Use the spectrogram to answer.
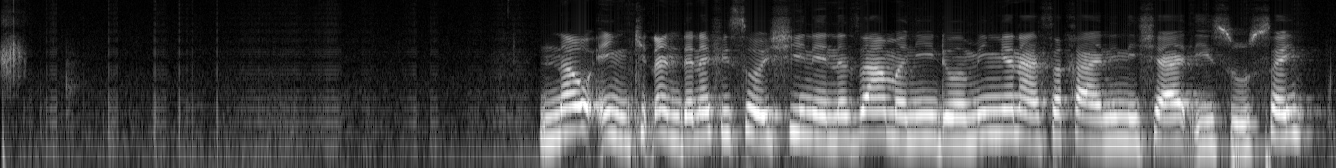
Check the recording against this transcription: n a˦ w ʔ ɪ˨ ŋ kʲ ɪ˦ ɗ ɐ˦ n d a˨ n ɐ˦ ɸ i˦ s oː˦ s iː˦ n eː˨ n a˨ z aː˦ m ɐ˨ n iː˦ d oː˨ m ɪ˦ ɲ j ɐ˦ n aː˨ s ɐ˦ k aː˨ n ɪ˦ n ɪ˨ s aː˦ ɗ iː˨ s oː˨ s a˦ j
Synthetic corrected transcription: n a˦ w ʔ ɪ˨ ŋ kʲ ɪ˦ ɗ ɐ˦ n d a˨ n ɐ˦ ɸ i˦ s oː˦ ʃ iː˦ n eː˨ n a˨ z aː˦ m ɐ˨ n iː˦ d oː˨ m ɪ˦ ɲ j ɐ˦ n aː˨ s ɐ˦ k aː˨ n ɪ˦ n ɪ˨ ʃ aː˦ ɗ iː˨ s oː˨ s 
